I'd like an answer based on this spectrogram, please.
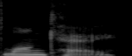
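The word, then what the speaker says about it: λόγχη: This name Longinus is related to that of the spear itself, in Greek logke, pronounced lonke.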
